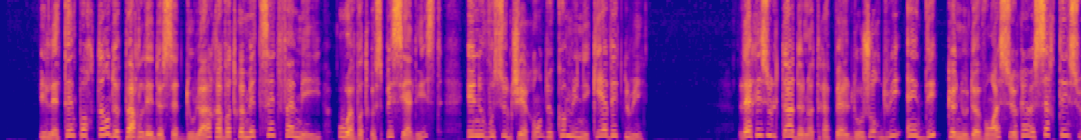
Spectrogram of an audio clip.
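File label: French Canada, female, voice over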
